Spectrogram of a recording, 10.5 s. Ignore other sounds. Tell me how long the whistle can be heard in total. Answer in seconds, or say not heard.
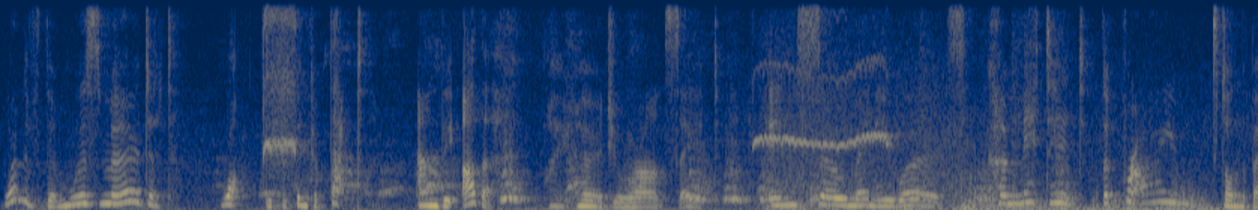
2 s.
